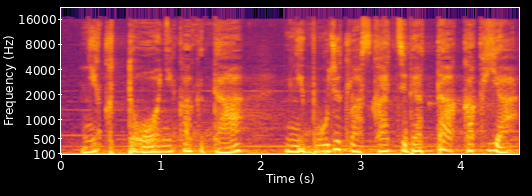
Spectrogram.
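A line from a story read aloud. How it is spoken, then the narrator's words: Ominous whisper. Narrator (Russian): он зловеще шептал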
